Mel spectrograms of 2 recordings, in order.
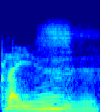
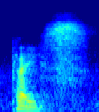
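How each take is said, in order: First: The word ends in a buzzing z. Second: The word ends in a sharp hissing s. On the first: The speaker calls it wrong. "Not place" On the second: The speaker calls it right. "hacer un sonido de S muy fuerte"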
